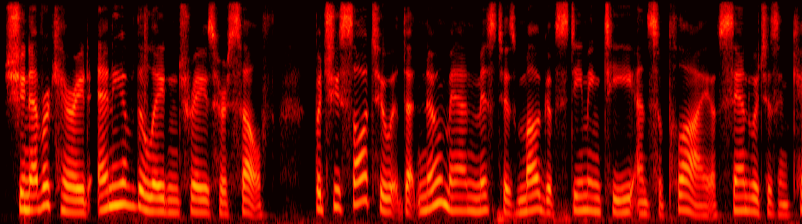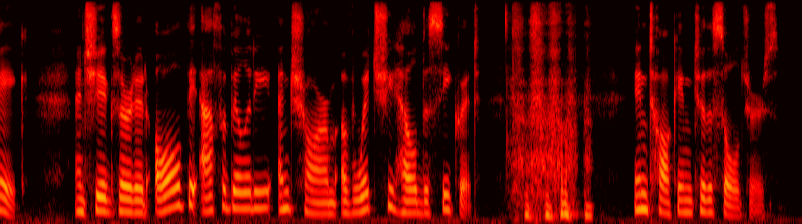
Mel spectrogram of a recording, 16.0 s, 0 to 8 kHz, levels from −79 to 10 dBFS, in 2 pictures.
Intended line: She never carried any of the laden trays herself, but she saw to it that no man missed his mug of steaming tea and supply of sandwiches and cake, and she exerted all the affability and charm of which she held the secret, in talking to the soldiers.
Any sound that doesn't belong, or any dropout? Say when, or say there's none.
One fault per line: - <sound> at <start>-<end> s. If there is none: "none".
- laugh at 13.1-14.0 s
